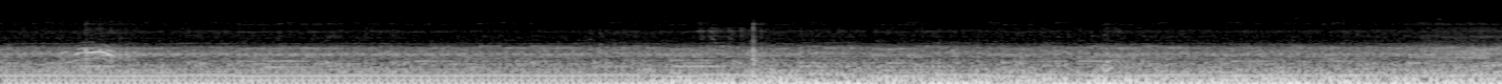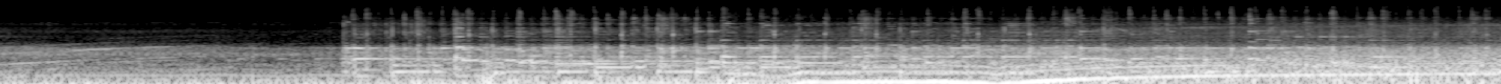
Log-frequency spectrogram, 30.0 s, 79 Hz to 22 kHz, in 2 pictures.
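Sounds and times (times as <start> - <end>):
motorcycle engine: 0.0 - 30.0
wind rumble: 6.5 - 30.0.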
